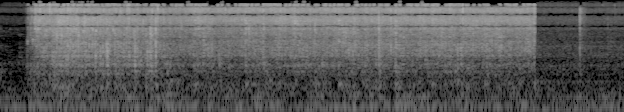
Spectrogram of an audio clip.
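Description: Chopped onion hitting hot oil already fried with whole cumin and garam masala for Bengali chicken kosha, a loud, steady sizzle that starts abruptly and cuts off near the end, with no talk.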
